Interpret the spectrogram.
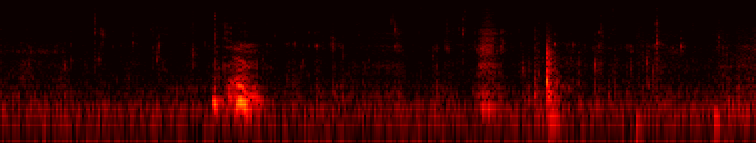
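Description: Two people chewing chicken wings close to the microphone: soft, wet smacking and clicking mouth sounds, with a short hum of a voice about two seconds in.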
